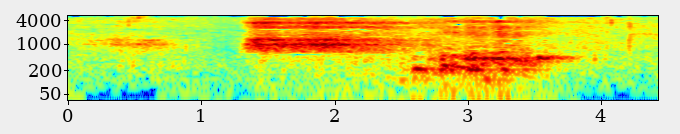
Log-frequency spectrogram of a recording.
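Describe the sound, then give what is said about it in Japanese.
Deep collective breathing from an audience during a sermon: a long, loud rushing wash of breath rises suddenly and holds for nearly three seconds before easing off. “Can you breathe deeply? 皆さん、大きく深呼吸をしていただけますか？”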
